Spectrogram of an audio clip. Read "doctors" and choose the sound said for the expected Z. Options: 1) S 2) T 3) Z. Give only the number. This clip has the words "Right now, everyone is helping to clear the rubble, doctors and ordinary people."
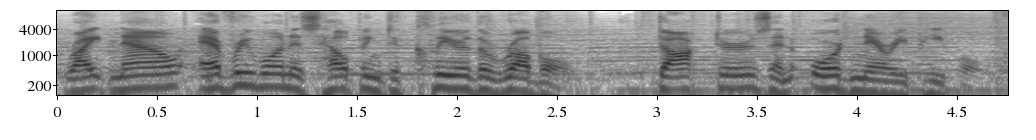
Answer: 3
